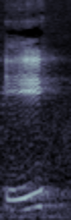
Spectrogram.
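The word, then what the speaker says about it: 一: are very similar like in Japanese it's pronounced one is pronounced Ichi and then in Korean it's pronounced ill and then in Chinese it's pronounced E depending on who you speak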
